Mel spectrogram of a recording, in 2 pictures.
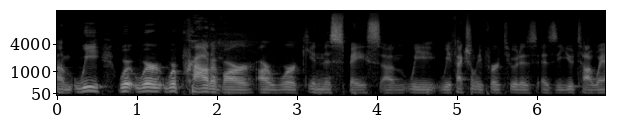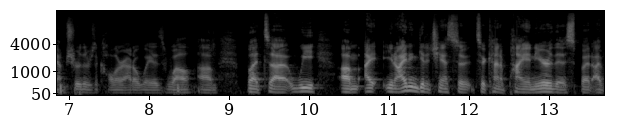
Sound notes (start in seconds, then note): none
